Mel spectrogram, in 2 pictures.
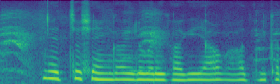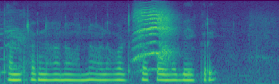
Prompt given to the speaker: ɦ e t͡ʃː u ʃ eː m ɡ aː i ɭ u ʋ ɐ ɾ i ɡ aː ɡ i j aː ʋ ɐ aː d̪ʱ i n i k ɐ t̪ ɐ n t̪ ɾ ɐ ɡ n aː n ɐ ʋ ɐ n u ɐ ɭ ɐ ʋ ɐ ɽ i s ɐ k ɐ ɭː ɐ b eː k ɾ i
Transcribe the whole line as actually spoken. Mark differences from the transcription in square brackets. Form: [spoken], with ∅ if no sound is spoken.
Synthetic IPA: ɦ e t͡ʃː u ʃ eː [ŋ] ɡ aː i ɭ u ʋ ɐ ɾ i ɡ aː ɡ i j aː ʋ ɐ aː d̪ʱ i n i k ɐ t̪ ɐ n t̪ ɾ ɐ ɡ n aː n ɐ ʋ ɐ [nː] u ɐ ɭ ɐ ʋ ɐ ɽ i s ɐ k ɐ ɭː ɐ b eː k ɾ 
